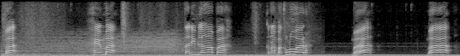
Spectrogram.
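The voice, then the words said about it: Shouting loudly. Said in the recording (Indonesian): “Kenapa teriak-teriak?”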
